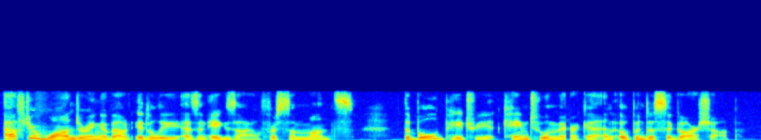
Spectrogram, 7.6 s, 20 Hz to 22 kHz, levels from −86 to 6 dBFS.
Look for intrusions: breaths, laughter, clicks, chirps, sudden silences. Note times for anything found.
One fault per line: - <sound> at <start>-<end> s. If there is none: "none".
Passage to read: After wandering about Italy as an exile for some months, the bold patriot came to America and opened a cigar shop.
- dropout at 5.7-5.7 s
